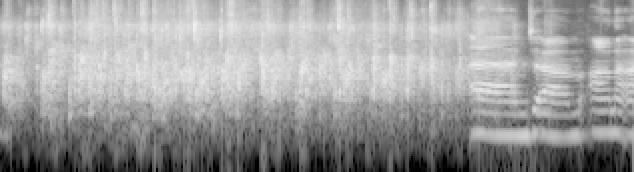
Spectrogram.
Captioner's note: audience applauds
